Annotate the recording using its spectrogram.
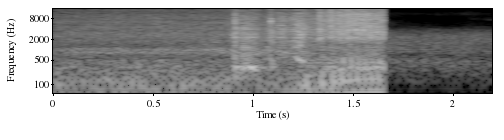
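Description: Street traffic noise with a running vehicle engine, which cuts off abruptly about three-quarters of the way through.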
